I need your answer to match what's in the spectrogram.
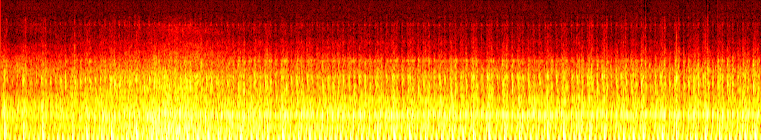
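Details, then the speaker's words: Yamaha RX King two-stroke with Altech exhaust and suspected low compression, engine listening test: steady idle with a quick, regular light knocking; loose con-rod, slightly loose piston and reed-valve noise; connecting rod knock. "Oke ini adalah gejala suara setang seeker jelas Suara membran kemrucuk setang seernya jelas seer itu sendiri bunyi jadi perpaduan suara suara membran suara seer yang agak longgar Setang Seher yang agak goyang"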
